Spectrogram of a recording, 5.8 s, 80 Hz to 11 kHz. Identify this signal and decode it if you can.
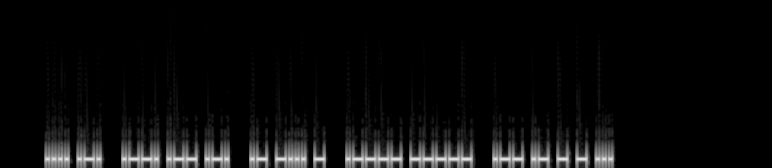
Morse code, heard as a keyed tone, about 50 wpm, 700 Hz. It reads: HR PWR ABT 10 WATTS
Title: Common QSO Phrases 50wpm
